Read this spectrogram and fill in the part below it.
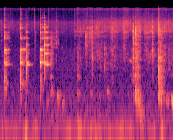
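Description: Grated potato is stirred into a stuffing in a pan, with sharp clinks of a spoon against metal at the start, then softer scraping and stirring taps with a faint low hum beneath, close and without speech.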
